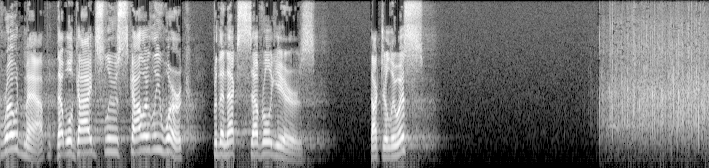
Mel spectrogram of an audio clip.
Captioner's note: applause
